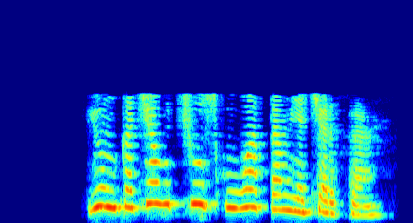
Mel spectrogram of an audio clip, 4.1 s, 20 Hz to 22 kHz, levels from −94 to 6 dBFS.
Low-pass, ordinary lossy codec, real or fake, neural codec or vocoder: 7.2 kHz; AAC, 16 kbps; real; none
